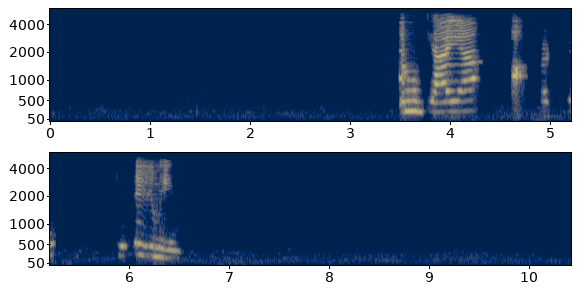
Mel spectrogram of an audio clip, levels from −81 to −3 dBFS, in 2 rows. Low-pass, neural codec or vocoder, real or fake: 5.4 kHz; codec, 16 kHz, 1 kbps, X-Codec, HuBERT features, trained on general audio; fake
